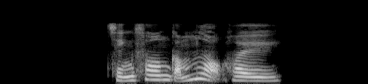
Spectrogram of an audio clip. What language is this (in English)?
Cantonese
